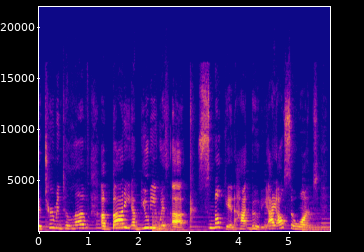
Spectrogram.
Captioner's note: snaps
